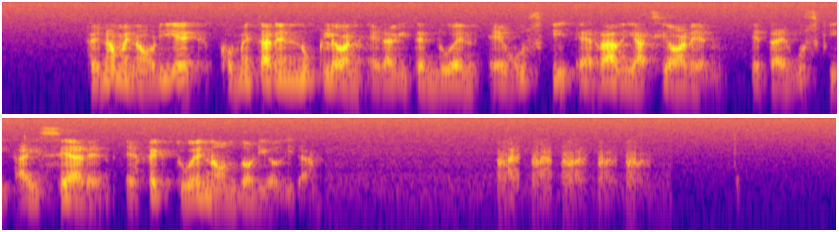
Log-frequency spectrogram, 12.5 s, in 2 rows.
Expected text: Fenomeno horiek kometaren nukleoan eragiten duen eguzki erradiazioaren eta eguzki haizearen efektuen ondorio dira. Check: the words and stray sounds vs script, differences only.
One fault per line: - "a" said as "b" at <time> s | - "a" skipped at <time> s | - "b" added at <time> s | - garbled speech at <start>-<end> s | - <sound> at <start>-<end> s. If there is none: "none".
- laugh at 10.0-11.1 s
